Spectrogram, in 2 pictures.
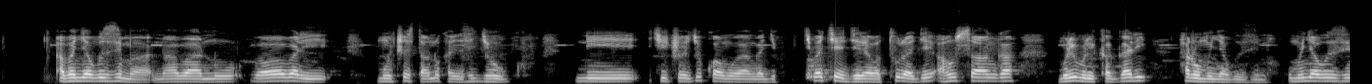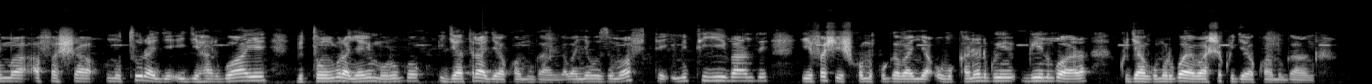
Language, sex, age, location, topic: Kinyarwanda, male, 18-24, Kigali, health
